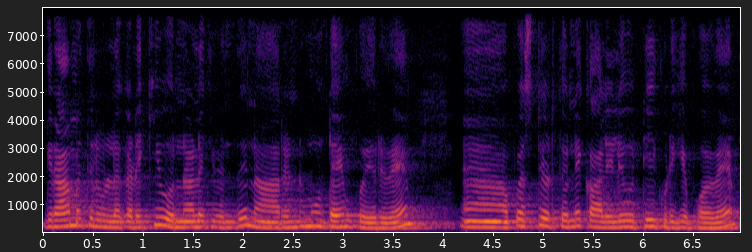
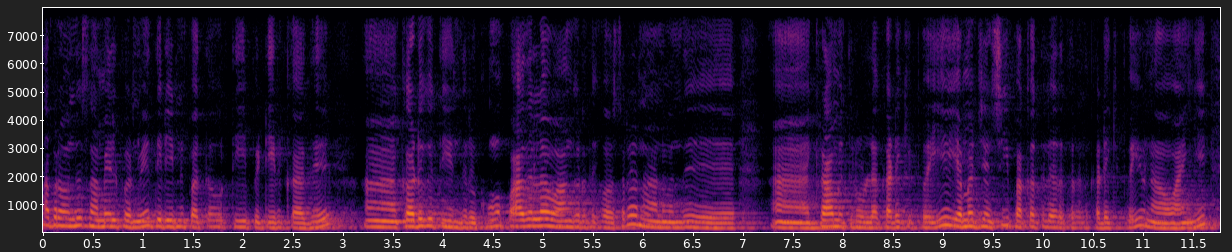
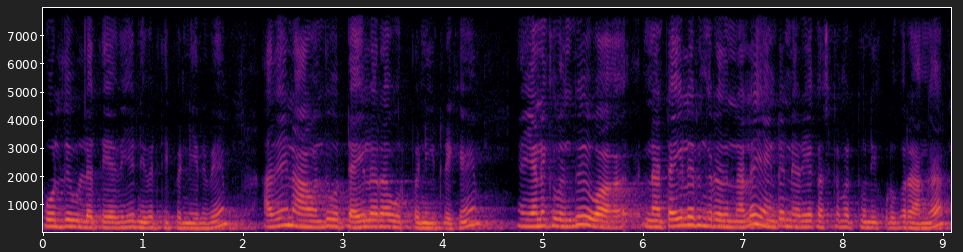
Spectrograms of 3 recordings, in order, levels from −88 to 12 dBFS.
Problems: constant background noise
